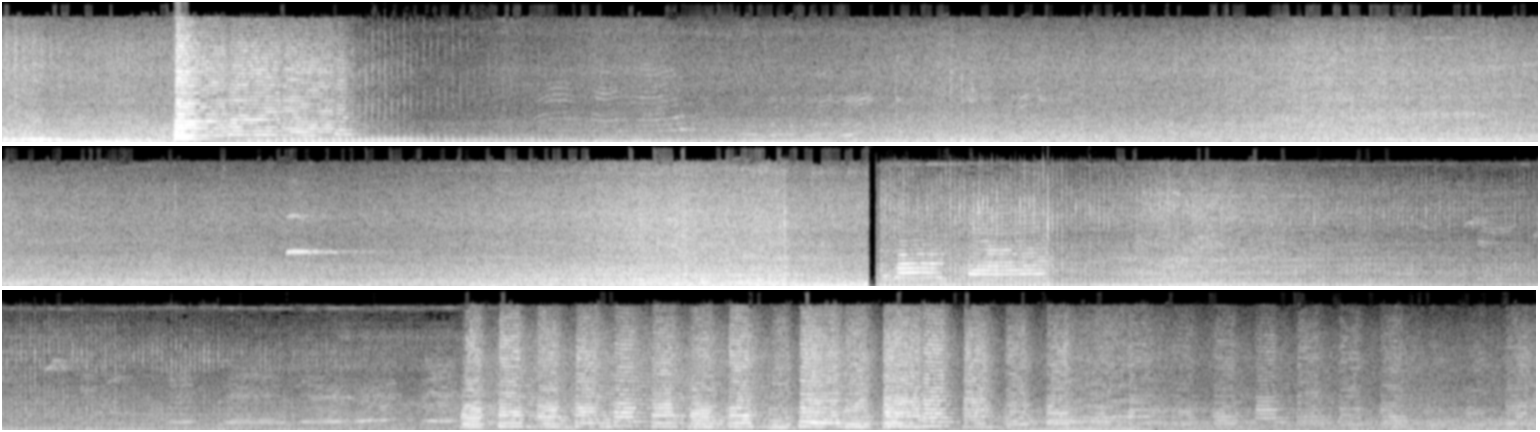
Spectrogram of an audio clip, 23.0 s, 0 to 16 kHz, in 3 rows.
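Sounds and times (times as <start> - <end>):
bus engine and tyre noise: 0.0 - 23.0
musical air horn: 0.8 - 2.0, 12.1 - 13.9, 17.6 - 23.0.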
